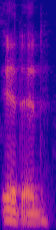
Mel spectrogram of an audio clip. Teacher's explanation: It's a T, but we use it as a flap.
